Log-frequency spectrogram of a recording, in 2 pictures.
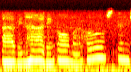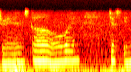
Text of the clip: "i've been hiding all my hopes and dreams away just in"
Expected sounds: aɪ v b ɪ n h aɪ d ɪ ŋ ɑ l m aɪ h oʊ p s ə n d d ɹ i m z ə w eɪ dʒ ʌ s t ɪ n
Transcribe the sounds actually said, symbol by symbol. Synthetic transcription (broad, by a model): aɪ b ɪ n h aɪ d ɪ ŋ ɑ l m aɪ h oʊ s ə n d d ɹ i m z ə w eɪ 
